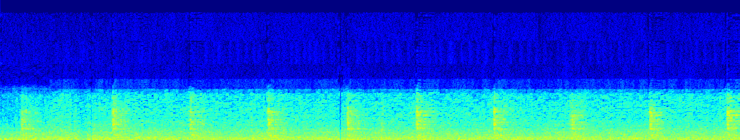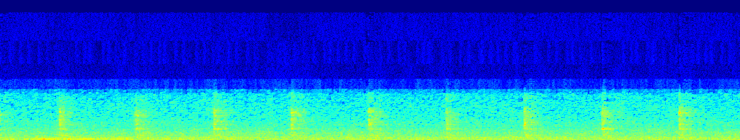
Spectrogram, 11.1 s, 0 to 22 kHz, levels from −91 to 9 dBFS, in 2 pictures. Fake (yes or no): no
